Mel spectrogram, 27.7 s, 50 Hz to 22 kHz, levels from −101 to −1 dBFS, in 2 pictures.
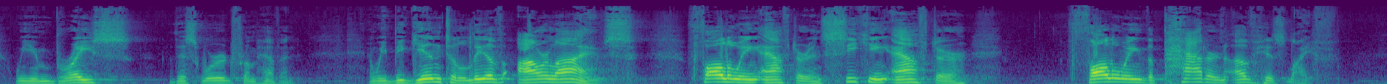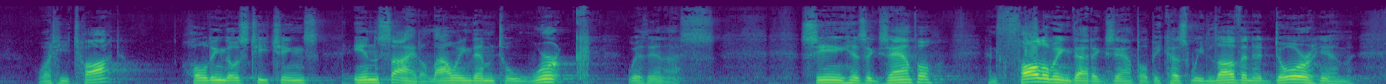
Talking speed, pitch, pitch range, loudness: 110 wpm, 120 Hz, 105-135 Hz, -25 LUFS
